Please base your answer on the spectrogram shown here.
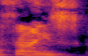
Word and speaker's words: science: S after S आ गया C, तो इसका कोई मतलब नहीं, हमने यहाँ पढ़ा साइंस, C को साइलेंट कर दिया।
